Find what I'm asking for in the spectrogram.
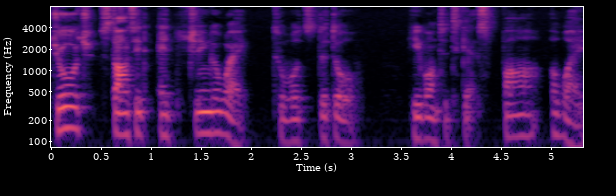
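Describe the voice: This is plain reading aloud from start to end.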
